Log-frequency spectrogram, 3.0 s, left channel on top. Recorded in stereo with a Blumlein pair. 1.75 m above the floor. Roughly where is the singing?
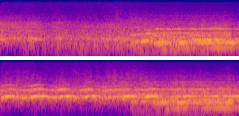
Ahead left.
